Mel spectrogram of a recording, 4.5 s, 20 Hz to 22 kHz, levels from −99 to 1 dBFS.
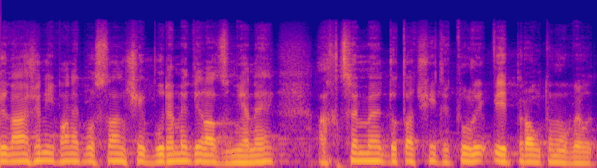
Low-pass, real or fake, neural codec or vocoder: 14.4 kHz; fake; codec, 44.1 kHz, 2.6 kbps, SNAC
